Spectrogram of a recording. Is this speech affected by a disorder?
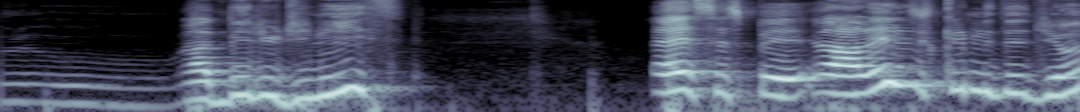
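Yes: cerebral palsy.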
